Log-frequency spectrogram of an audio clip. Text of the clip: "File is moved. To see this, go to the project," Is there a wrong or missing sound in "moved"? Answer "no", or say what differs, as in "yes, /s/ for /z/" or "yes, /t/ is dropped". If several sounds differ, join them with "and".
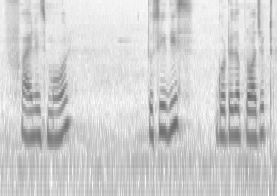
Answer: yes, /v/ is dropped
